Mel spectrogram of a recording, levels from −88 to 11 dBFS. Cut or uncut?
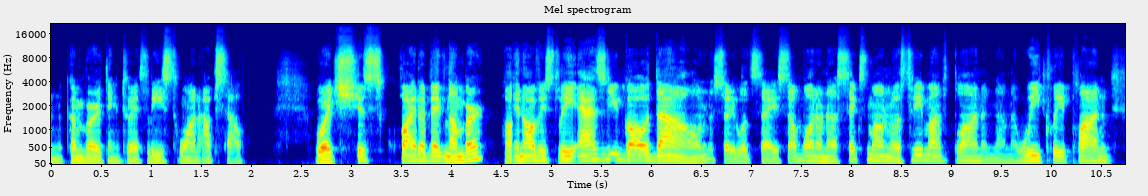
cut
